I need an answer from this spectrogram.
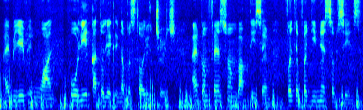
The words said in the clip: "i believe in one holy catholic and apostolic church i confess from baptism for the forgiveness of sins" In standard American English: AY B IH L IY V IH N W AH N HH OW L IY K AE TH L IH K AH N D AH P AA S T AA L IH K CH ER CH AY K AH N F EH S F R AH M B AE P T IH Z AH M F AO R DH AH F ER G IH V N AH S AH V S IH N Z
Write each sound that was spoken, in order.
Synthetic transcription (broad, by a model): AY B IH L IY V IH N W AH N HH OW L IY K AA T L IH K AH N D AH P AA S T AA L IH K CH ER CH AY K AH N F EH S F R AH M B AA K T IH S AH M F AO R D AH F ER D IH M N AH S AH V S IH N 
